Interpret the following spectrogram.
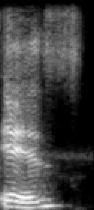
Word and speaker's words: hay: And like I said, we don't pronounce H's in Spanish, so it's pronounced I, like I am.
